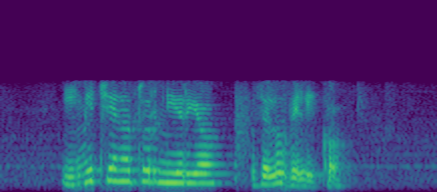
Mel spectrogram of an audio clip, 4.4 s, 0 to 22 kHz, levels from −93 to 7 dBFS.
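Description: At 0.71 to 0.86 s and 2.81 to 2.88 s, VoIP packet loss is concealed by the speech codec: the decoder extrapolates buzzy, fading sound over gaps of about 60 and 20 ms.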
